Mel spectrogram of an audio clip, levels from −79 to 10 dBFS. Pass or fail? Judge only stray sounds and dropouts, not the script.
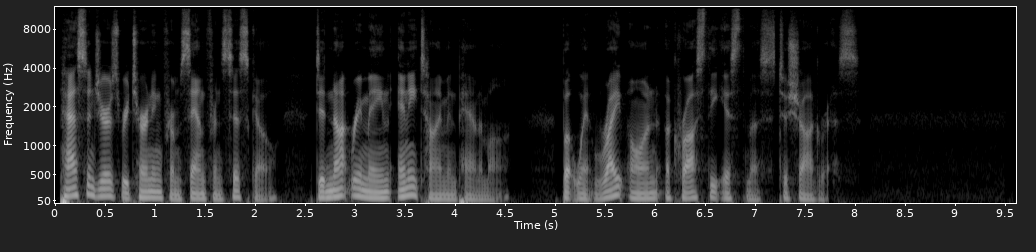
pass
